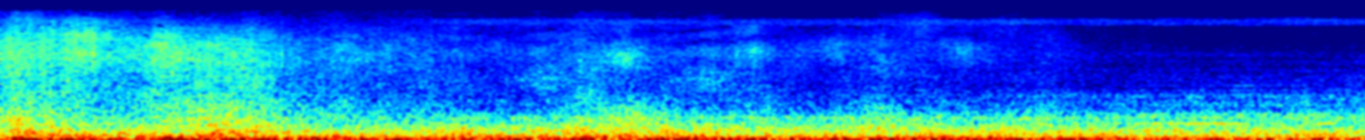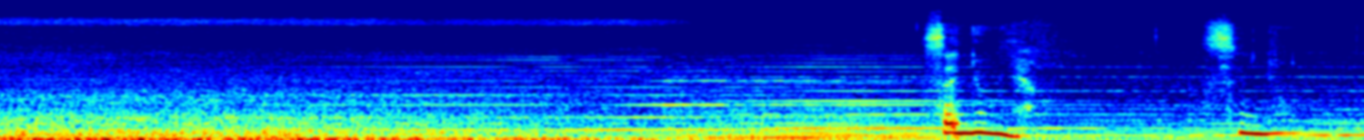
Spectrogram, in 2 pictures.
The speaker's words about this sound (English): One of Morowali's Chinese-owned nickel smelters explodes catastrophically.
